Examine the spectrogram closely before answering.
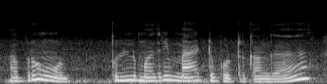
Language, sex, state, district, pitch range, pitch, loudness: Tamil, male, Tamil Nadu, Kanyakumari, 140-185 Hz, 160 Hz, -13 LUFS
